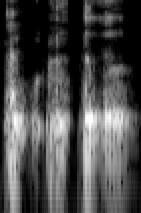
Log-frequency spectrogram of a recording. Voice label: Amanita Hurt; oxeyewiki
